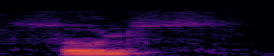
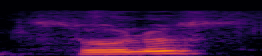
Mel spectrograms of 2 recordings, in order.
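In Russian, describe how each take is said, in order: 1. После второй согласной гласной нет. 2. После второй согласной есть гласная. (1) "с сукуна второй буквы" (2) "с даммой второй буквы"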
